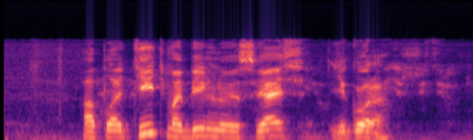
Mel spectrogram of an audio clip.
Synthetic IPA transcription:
ɐplˠɐtʲitʲmɐbʲilʲnʊjʊsvʲæzʲjɪɡoɾɐ

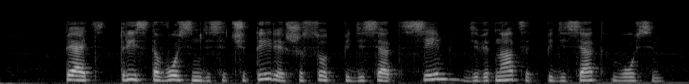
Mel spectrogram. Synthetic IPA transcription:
pʲætʲt̪ɾʲist̪əvo̞sʲɪmʲdʲɪsʲət̪̚t͡ɕɪt̪ɨɾʲɪʂɨsːo̞t̪̚pʲɪdʲɪsʲat̪sʲemʲdʲɪvʲɪt̪nat̪sɨt̚ʲpʲɪdʲːɪsʲat̪vo̞sʲɪmʲ

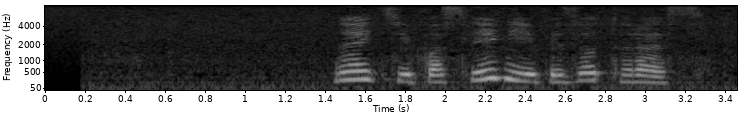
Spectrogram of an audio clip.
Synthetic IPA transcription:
najtʲipɐsʲlʲedʲnʲijepʲɪzot̪ɾas

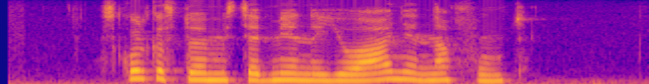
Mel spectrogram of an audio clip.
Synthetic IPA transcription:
skolʲkəst̪o̞jɪməsʲtʲabʲmʲe̞nɨjʊanʲɪnɐfunt̪

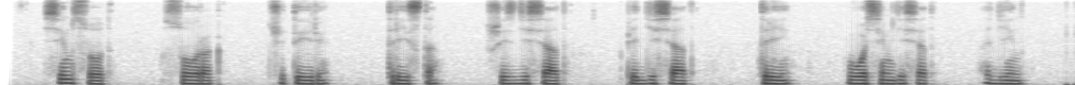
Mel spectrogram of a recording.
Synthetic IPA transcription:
sʲɪmʲso̞t̪ | so̞ɾək | t͡ɕɪt̪ɨɾʲɪ | t̪ɾʲist̪ə | ʂɨzʲdʲɪsʲat̪ | pʲɪd̚ʲːɪsʲat̪ː | ɾʲi | vosʲɪmʲdʲɪsʲət̪ | ɐdʲin

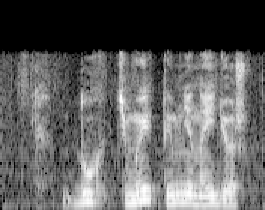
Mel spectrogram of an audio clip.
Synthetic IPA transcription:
d̪uxtʲmɨt̪ɨmnʲɛnɐjdʲoʂ

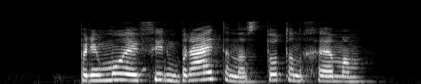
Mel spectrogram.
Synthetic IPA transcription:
pɾʲɪmojəfʲirʲmbɾajt̪ənəst̪ot̪ənxɛməm

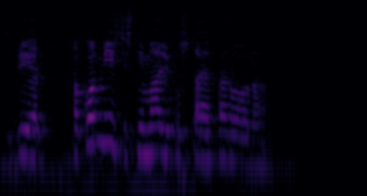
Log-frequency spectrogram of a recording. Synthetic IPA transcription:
zbʲerfkɐkomːʲesʲtʲɪsʲnʲɪmalʲɪpʊst̪ajəkɐɾonə

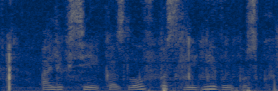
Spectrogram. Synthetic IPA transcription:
ɐlʲɪksʲejkazlˠofpɐsʲlʲedʲnʲijvɨpʊsk

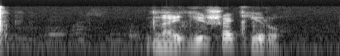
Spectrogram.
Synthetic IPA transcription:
nɐjd̪ʲiʃɐkʲiɾʊ

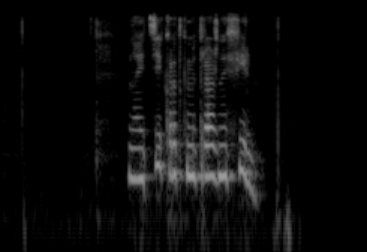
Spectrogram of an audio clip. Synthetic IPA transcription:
najtʲikəɾət̪kəmʲɪt̪ɾaʐnɨjfʲilʲm

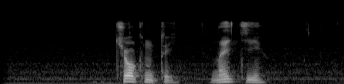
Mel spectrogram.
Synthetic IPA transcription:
t͡ʃɔknʊt̪ɪj | nɐjtʲi

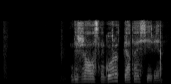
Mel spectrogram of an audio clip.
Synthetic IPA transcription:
bʲɪzːalˠəsnɨjɡo̞ɾət̪̚pʲat̪əjəsʲiɾʲɪ̰jə

